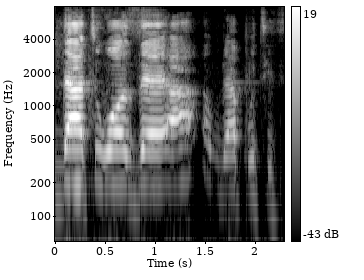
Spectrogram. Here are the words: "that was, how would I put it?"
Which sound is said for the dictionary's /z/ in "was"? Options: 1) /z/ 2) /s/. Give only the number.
1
